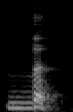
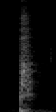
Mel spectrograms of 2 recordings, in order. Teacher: So we have p, and the voiced pair is b. Those are formed in the same place in the mouth. It's just one has our voice box on and one has it off. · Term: voiced, unvoiced pairs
